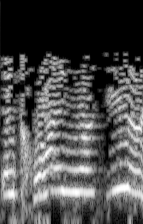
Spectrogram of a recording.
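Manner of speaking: INCLINE stretched slow and high, ear falling; drawn-out verse. Shown as a demonstration. Preacher reads the verse to his congregation, slow and high. Reading verse against the joke.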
